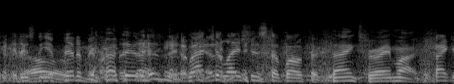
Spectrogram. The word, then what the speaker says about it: Epitome: People are always telling me that they never pronounce this horse's name right. Let's get it straight now cuz people are going to want to know. It is epitome.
